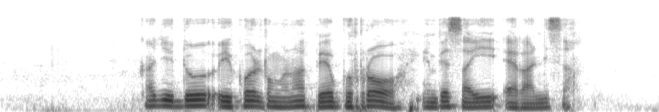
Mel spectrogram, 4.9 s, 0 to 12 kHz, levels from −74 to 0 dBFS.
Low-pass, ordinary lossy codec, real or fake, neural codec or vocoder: 7.2 kHz; none; fake; codec, 16 kHz, 2 kbps, X-Codec, HuBERT features, trained on LibriSpeech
